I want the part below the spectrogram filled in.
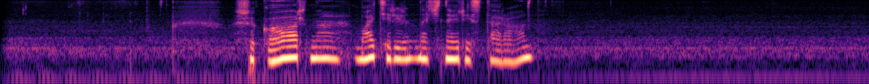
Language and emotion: Russian, neutral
